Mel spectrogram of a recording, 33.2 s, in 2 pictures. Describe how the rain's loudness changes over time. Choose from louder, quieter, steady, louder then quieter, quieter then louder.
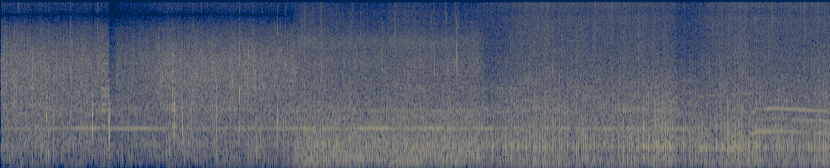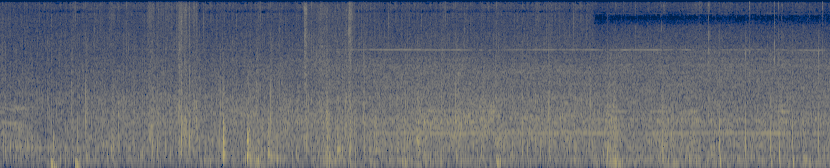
steady.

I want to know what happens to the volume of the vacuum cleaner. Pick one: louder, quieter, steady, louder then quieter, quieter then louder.
louder.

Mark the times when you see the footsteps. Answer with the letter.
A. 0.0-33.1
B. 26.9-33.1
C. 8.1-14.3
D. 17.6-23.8
D.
